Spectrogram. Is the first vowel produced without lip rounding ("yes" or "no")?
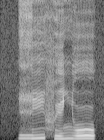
yes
